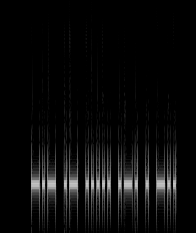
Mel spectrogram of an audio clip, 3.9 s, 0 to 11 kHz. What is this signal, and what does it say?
Morse code, heard as a keyed tone, about 22 wpm, 700 Hz. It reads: KA5RED
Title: USA Call Signs - 6 Characters - Repeated 3x - 22wpm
